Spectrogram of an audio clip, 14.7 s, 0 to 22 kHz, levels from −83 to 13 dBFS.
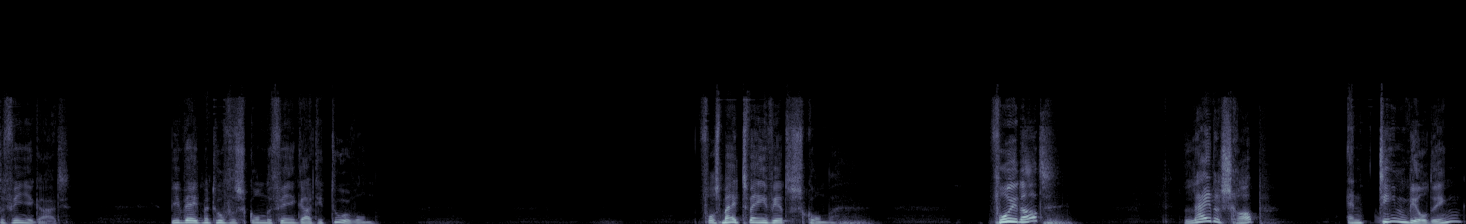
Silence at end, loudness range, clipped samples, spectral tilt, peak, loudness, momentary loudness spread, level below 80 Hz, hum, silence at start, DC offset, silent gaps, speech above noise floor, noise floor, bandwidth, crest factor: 0.05 s; 10 LU; under 0.1%; -6 dB/octave; -2 dBFS; -24 LUFS; 20 LU; -66 dBFS; none; 0 s; under 0.1%; none; 56 dB; -80 dBFS; 13 kHz; 24 dB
